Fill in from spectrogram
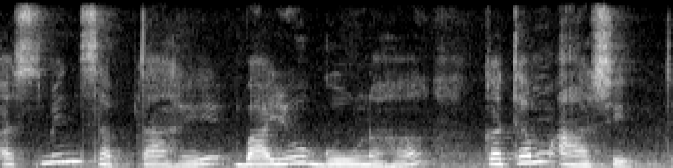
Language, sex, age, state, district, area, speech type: Sanskrit, female, 18-30, Assam, Baksa, rural, read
